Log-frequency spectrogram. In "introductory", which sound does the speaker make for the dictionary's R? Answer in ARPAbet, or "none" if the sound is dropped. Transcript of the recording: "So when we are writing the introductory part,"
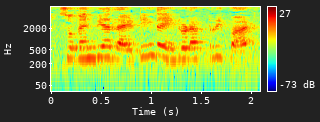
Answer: R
